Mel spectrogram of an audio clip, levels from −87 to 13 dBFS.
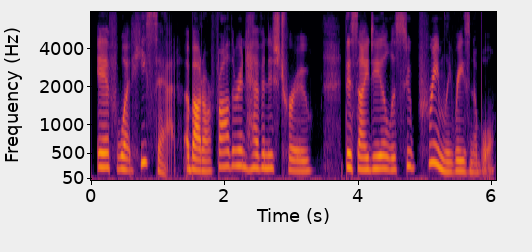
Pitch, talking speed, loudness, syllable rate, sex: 215 Hz, 160 wpm, -20 LUFS, 5.0 syllables/s, female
